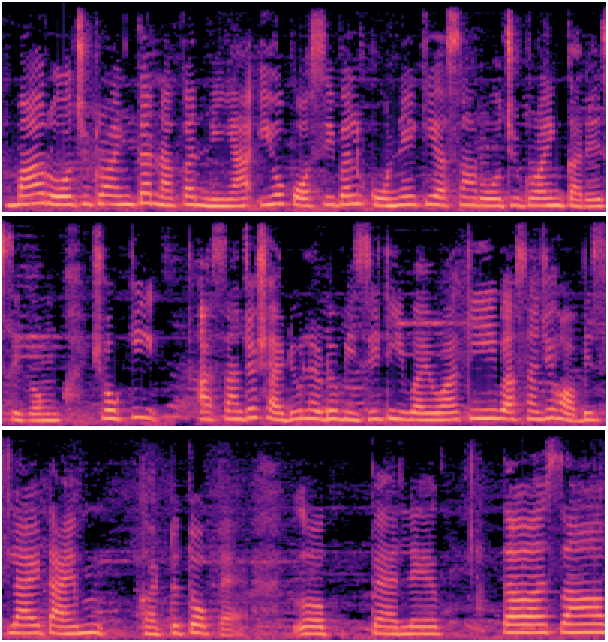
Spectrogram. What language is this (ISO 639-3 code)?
snd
